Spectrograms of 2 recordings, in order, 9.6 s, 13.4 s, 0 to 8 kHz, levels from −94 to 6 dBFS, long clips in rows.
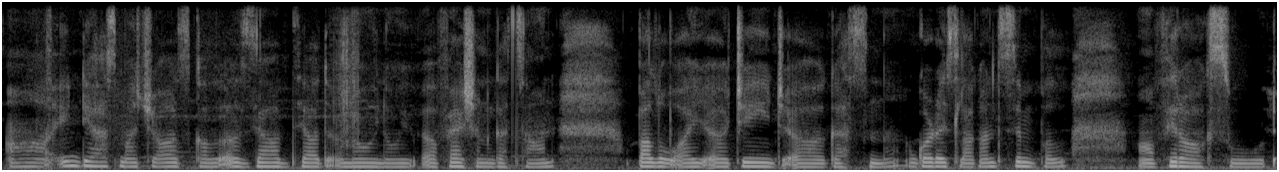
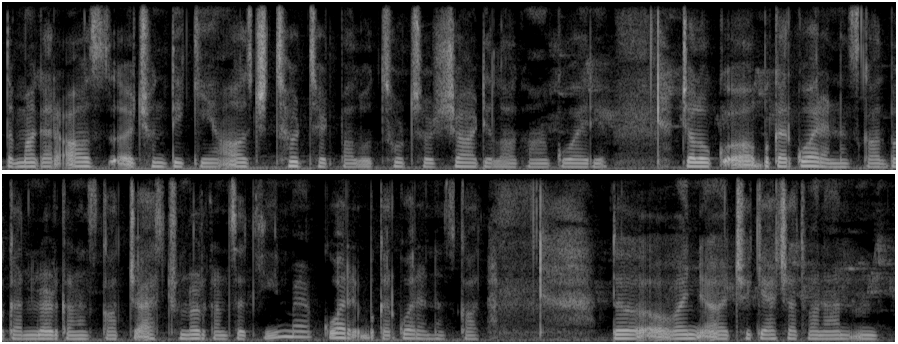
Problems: background sounds at intervals, low volume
